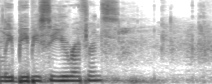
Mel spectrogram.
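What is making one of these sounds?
A man speaks with animation into a microphone, echoing through a hall.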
